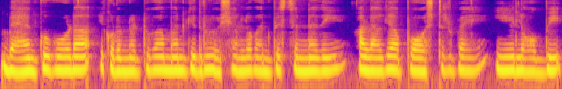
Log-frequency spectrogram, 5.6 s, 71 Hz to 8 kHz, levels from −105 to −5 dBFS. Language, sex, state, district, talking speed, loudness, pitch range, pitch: Telugu, female, Andhra Pradesh, Krishna, 160 wpm, -13 LUFS, 190-205 Hz, 195 Hz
